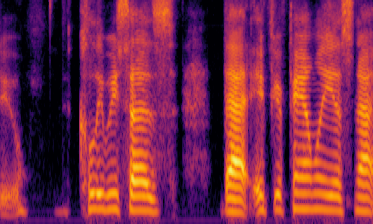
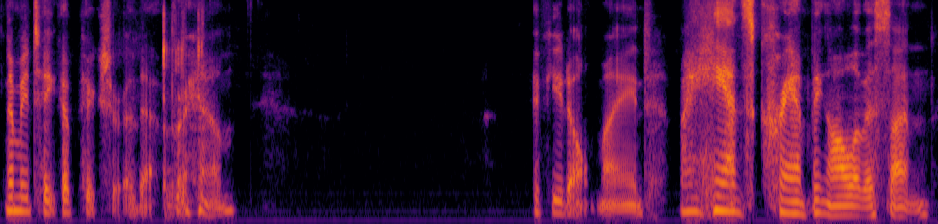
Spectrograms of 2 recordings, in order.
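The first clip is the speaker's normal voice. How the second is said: real whisper while fiddling with the phone; hushed, breathy aside, voice dropped away; 3 semitones lower, 11 dB quieter than usual. Real, not acted. Streamer whispers to herself while snapping a photo, whispering.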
